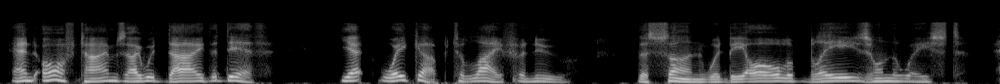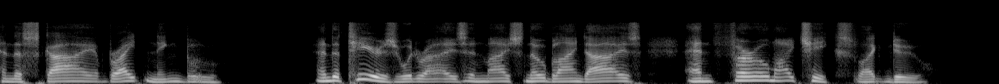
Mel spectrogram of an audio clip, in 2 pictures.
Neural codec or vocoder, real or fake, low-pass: codec, 16 kHz in and 24 kHz out, 0.9 kbps, LongCat-Audio-Codec, four codebook decoder; fake; 7.2 kHz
